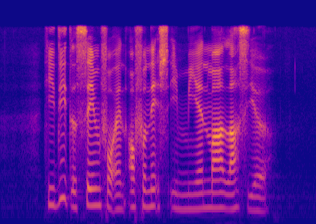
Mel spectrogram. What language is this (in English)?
English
